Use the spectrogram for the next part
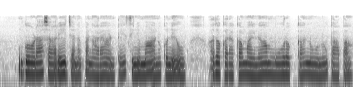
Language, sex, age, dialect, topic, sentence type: Telugu, female, 18-24, Southern, agriculture, statement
